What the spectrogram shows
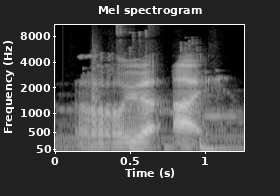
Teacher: The R in German is pronounced in the back of the throat. Rührei. Now, the second R in this word, the R, is almost not pronounced.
